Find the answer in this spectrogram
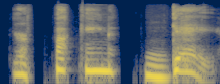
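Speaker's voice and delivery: high, screamed outburst.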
